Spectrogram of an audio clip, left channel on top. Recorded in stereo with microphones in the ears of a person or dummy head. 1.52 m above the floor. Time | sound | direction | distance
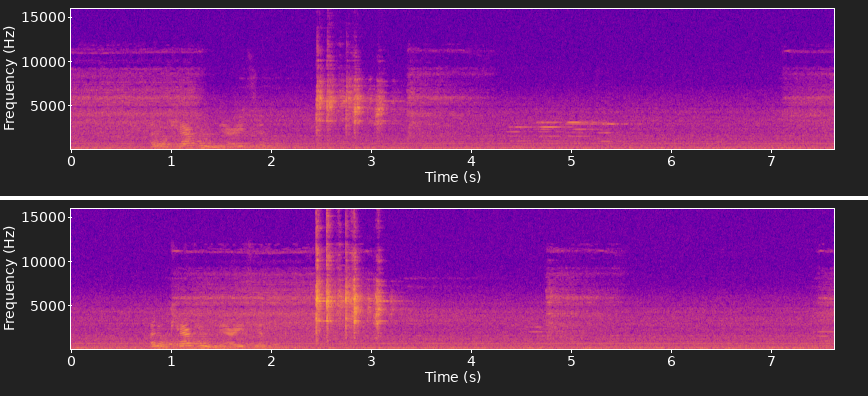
0.8 | a woman speaking | 25° right (ahead or behind) | 6 m
2.5 | cutlery clinking | 40° right (ahead or behind) | 1.6 m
